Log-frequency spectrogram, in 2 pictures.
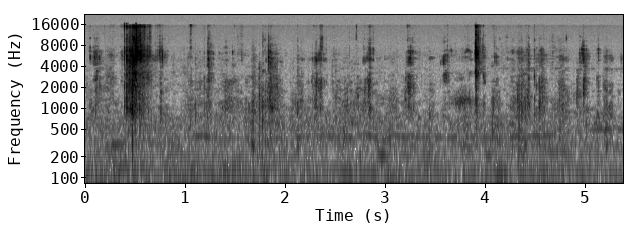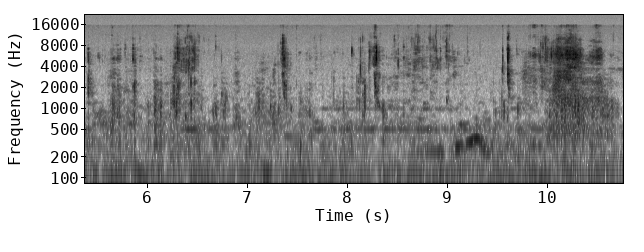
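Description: Close-up eating sounds: a sharp crunch as crisp papad is bitten about half a second in, then steady chewing of papad and rice with many small mouth clicks and crunches.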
